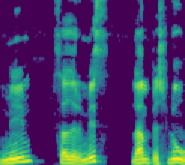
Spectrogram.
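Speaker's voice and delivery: ordinary talk, nothing marked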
